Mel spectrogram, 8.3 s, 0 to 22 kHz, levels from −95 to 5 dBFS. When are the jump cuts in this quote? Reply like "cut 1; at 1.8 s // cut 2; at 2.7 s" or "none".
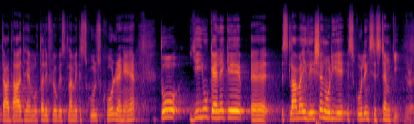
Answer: none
